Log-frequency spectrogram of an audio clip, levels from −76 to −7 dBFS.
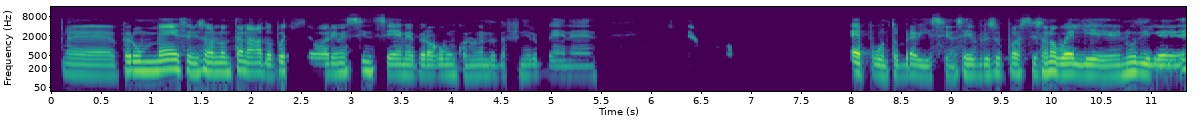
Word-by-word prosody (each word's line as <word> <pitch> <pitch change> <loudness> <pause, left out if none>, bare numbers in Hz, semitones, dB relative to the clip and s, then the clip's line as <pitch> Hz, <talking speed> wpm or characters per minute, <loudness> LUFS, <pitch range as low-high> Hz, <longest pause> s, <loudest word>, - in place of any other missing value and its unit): ehm, 125 -2 -3
per 155 +3 +1
un 160 0 +2
mese 170 +1 +5
mi 140 - -1
sono 155 -2 +2
allontanato, 145 -2 0
poi 155 +5 0
ci - - -21
siamo 135 -1 -5
rimessi 140 +4 -1
insieme, 130 -5 -1
però 125 0 -1
comunque 130 0 -6
non 120 - -9
è - - -7
andata 120 0 -9
a - - -22
finire 125 +1 -11
bene, 115 -1 -10 0.6
ci - - -30
siamo 445 +3 -15 1.2
Eh, 290 -2 +8
punto, 120 -3 -4
bravissima, 120 -3 -2
se 130 - 0
i 125 - -1
presupposti 135 +2 -2
sono 145 +2 +3
quelli 130 -3 +4
è 120 - -1
inutile 125 0 +1
130 Hz, 170 wpm, -24 LUFS, 125-145 Hz, 1.2 s, Eh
